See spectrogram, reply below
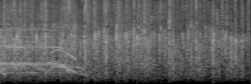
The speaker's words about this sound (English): please give it up for our one-man house band, Mr. Jonathan Coulton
